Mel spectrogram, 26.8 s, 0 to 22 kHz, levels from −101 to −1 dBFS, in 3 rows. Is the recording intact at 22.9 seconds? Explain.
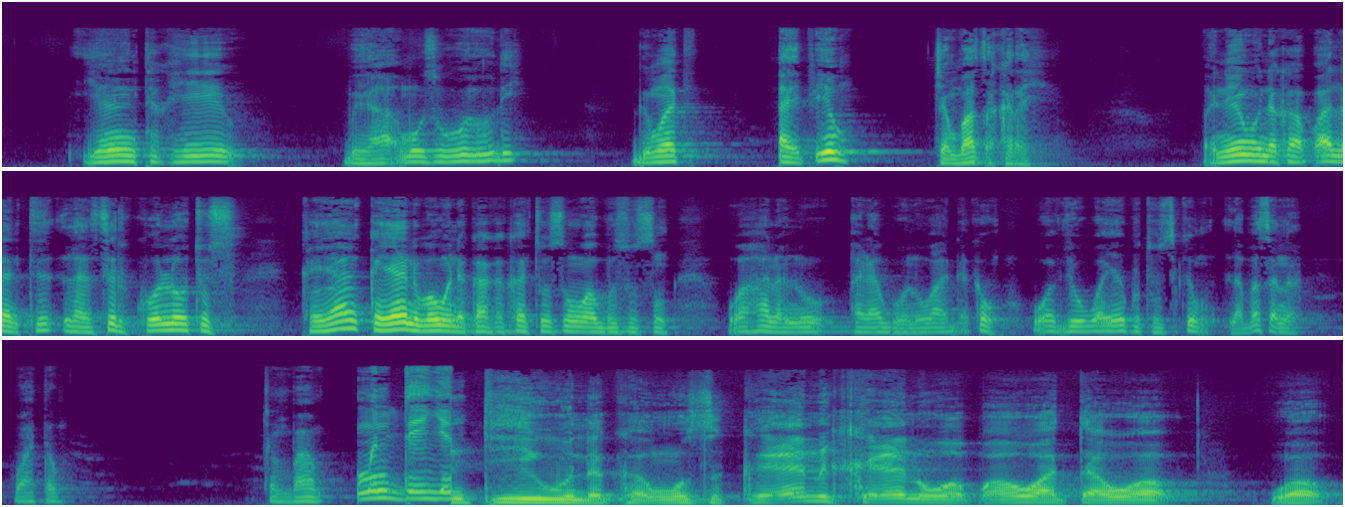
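No. From 20.88 s to the end at 26.83 s, speech drags at half speed an octave low: a wrong sample rate, 48 kHz material played at 24 kHz.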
